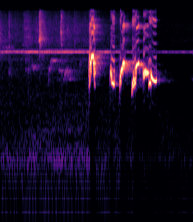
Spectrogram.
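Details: A red-whiskered bulbul sings one lively phrase of five whistled notes, ending in a falling slur, during a morning singing contest, after a second of faint background warbling.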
